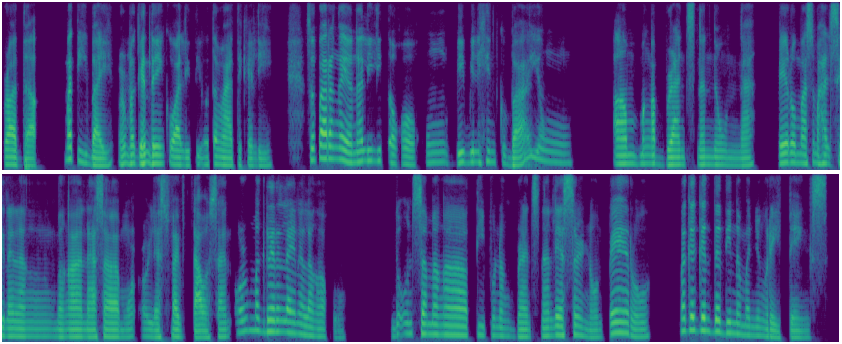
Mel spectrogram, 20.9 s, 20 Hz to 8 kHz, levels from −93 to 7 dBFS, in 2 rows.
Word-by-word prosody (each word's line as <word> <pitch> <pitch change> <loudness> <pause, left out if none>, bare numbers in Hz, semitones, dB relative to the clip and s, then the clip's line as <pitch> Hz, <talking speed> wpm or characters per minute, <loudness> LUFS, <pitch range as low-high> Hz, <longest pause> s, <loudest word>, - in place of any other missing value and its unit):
product 125 -4 +3 0.3
matibay 145 - +1
or 150 - +1
maganda 150 +1 +4
'yong 145 0 +2
quality 125 -1 0
automatically. 115 -3 -2 0.4
So, 205 - 0
parang 225 -2 +7
ngayon 175 -5 +4
nalilito 190 -2 -1
ako 135 -3 -3
kung 160 +1 -7 0.2
bibilhin 170 +2 -2
ko 150 - -11
ba 120 +1 0
'yong, 170 -5 -7 0.6
um, 145 0 +5
mga 145 +1 0
brands 130 -1 +1
na 130 0 0
known 125 -3 -5
na, 120 +2 -2 0.3
pero 165 +1 +4
mas 155 -1 0
mahal 145 +1 0
sila 135 -2 0
ng 130 0 -6
mga 125 0 +2
nasa 120 0 +3
more 120 +3 -7
or 125 -1 -6
less 115 0 -1
5,000 115 0 +1
or 200 +2 -3
magre-rely 210 -3 +2
nalang 155 -5 -1
ako 110 -4 -9 0.6
doon 180 +5 -6
sa 180 - +4
mga 160 -3 +2
tipo 155 -1 -7
ng 145 -2 -5
brands 125 -1 -2
na 140 - 0
lesser-known, 145 -6 +1
pero 170 -9 +2 0.4
magaganda 225 -2 +4
din 190 0 -1
naman 155 -2 -3
'yong 145 - -5
ratings. 110 -1 -3
145 Hz, 150 wpm, -25 LUFS, 125-165 Hz, 0.6 s, parang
